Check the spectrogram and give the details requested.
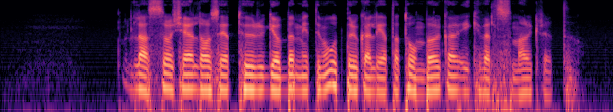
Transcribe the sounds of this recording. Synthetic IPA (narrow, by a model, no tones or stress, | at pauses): lasːəɔɕɛlːhaʂɛt̪ːhɵɾɡɵbːənmɪt̪ːɪmuːt̪bɾʉ̟ːkaɭeːt̪at̪ʰɔmbœɾkaɾɪkʰvɛlsmœɾkɾət̪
